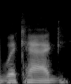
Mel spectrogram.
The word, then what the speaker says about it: WCAG: But just as a couple definitions, if you aren't familiar with them, WCAG, WCAG is how that's pronounced, is the web content accessibility guidelines.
